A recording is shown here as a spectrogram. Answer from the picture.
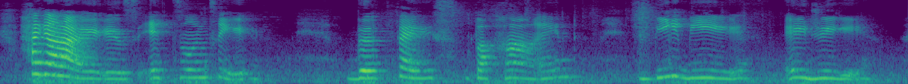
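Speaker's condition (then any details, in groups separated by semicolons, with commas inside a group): Cerebral palsy, spastic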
